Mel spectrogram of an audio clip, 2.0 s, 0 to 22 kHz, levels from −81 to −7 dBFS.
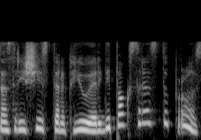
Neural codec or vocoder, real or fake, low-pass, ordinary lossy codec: codec, 16 kHz, 1 kbps, X-Codec, HuBERT features, trained on balanced general audio; fake; 7.2 kHz; MP3, 48 kbps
